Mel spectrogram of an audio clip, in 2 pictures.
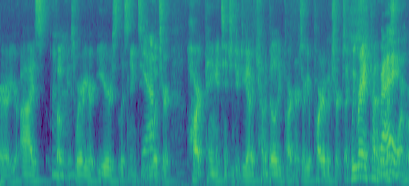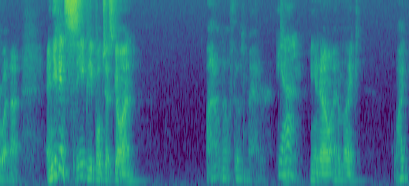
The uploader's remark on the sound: We had a small mic issue for this episode and will have that corrected for next week.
